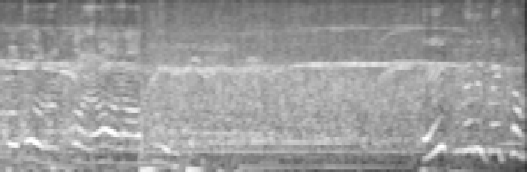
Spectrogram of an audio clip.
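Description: An audience claps during a Hindi talk show on grammar. The applause is a steady, dense patter throughout, with a voice talking over it.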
